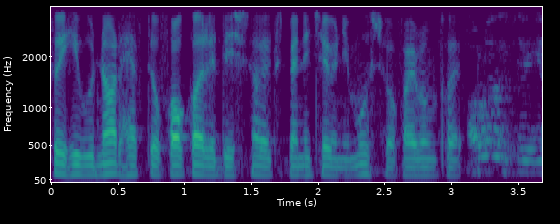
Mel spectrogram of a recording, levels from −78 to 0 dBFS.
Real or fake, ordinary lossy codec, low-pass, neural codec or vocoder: real; none; 3.6 kHz; none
